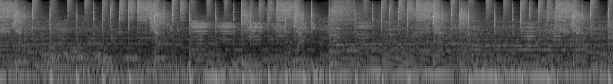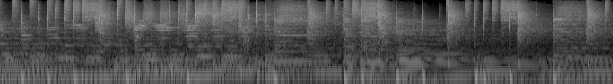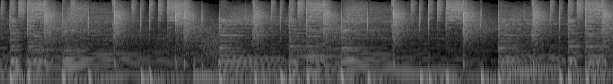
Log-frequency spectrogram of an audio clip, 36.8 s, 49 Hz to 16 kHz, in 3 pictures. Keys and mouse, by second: 0.1 0, 0.4 0, 0.6 Return, 2.9 2, 3.1 Return, 12.4 ctrl+click, 14.9 double click, 16.7 Return, 19.0 ctrl+a, 27.5 ctrl+click.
